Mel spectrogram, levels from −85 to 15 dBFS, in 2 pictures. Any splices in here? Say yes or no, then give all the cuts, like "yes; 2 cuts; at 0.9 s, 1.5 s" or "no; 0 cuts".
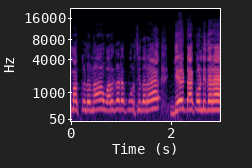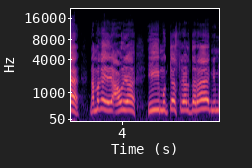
no; 0 cuts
